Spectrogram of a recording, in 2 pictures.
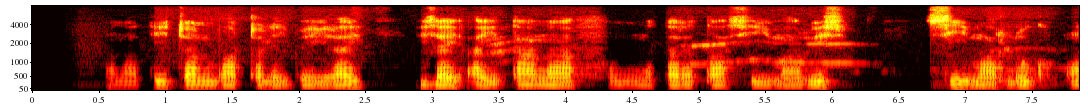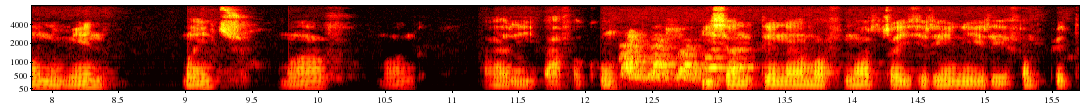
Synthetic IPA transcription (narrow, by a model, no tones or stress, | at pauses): anat̪iʈ͡ʂanimbaɾuʈ͡ʂəlebeiɾaj | izajait̪anəfununat̪aɾat̪asimaɾuizi̥ | simaɾuluku̥onimenə̥ | majnt͡su̥ | mavu̥ | maŋɡə̥ | aɾiafakʰu | isanit̪enəmafinaɾaʈ͡ʂə̰iziɾeniɾefəmipet̪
